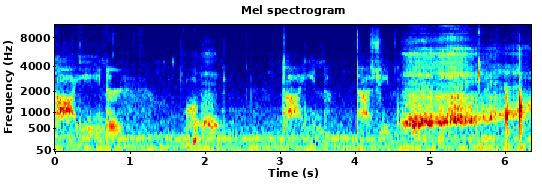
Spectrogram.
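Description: A woman whispering in short phrases with pauses between them, with a longer whispered phrase near the end.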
